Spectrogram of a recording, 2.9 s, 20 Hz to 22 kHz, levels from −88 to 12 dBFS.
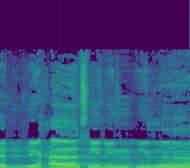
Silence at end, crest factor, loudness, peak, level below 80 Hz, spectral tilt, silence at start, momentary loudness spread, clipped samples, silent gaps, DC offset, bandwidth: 0 s; 14 dB; -13 LUFS; 0 dBFS; -50 dBFS; -4 dB/octave; 0 s; 8 LU; under 0.1%; none; under 0.1%; 16 kHz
